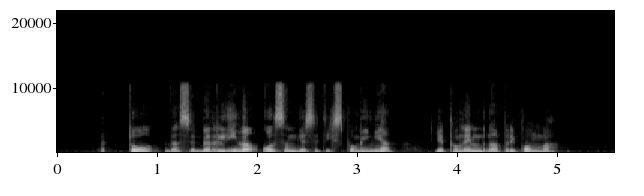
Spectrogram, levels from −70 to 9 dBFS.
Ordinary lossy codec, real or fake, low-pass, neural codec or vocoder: none; fake; 10.8 kHz; codec, 24 kHz, 1.5 kbps, HILCodec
